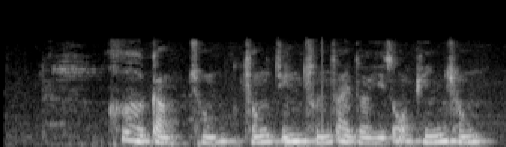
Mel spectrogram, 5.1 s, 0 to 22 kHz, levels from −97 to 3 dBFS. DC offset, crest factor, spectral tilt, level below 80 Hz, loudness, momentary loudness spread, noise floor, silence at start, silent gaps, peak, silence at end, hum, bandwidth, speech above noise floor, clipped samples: under 0.1%; 16 dB; -8.5 dB/octave; -50 dBFS; -21 LUFS; 8 LU; -57 dBFS; 0.6 s; none; -6 dBFS; 0.15 s; none; 7 kHz; 37 dB; under 0.1%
